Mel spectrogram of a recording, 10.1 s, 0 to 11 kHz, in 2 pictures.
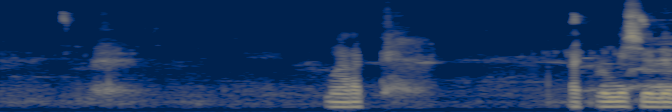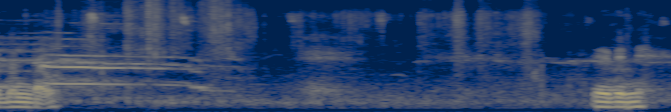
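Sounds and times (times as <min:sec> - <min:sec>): soft crackles: 0:06.0 - 0:09.4.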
